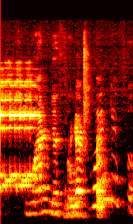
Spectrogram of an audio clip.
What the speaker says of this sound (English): Excuse the phone in the background.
